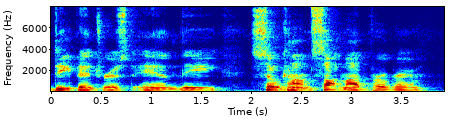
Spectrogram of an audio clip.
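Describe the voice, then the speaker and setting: With an American accent, a man of medium pitch speaks at a fairly slow pace in a very clean recording with a silent background. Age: 50s. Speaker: retired army veteran and firearms channel creator. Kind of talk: casual monologue introduction. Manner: halting with filler words.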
